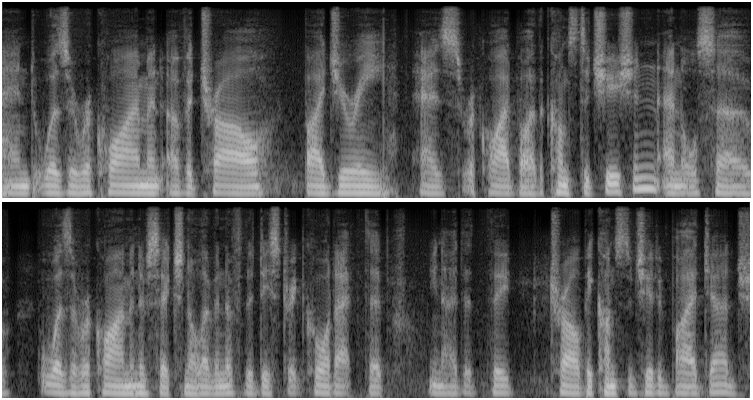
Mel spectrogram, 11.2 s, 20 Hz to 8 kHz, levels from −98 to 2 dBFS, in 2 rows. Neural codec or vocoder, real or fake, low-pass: codec, 16 kHz, 0.5 kbps, X-Codec, HuBERT features, trained on LibriSpeech; fake; 7.2 kHz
